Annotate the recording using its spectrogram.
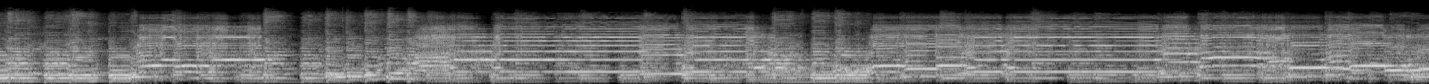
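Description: Live acoustic guitar strumming a steady accompaniment, joined about a second and a half in by a harmonica played into a handheld microphone, with long held notes over the chords.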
